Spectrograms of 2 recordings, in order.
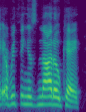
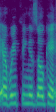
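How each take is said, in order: First: "not" leaned on, pace picks up; stress on not. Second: Said in the usual way. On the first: Shown as a demonstration. Passive-aggressive mentor finally admitting it, stress on "not". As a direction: land hard on "not" in "Everything is not okay". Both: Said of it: "Passive-aggressive is being".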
